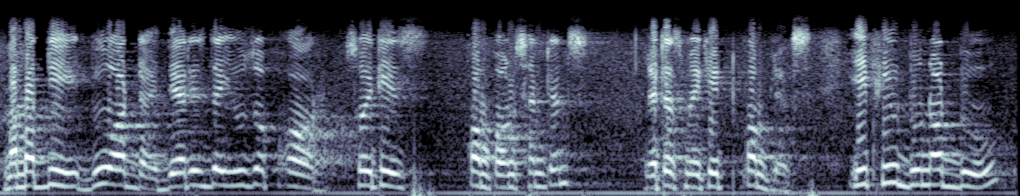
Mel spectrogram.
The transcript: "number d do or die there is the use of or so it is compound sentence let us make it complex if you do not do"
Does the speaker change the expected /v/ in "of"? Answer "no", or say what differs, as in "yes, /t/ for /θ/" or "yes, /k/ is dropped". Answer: yes, /p/ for /v/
